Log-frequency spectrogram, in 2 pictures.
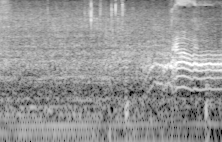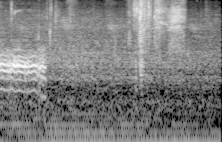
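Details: Angry kitten in Morocco resisting treatment, its mother cat watching nearby. A single wavering, strained meow held about two seconds, partly masked by a steady low rumble of passing traffic, with brief rustling afterward.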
